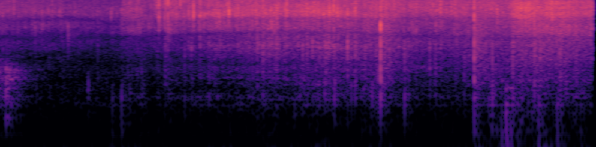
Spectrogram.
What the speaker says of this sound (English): Brussels sprouts are going to go in first with your garlic and ginger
